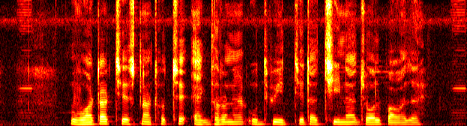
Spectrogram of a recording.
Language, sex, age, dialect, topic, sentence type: Bengali, male, 25-30, Standard Colloquial, agriculture, statement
